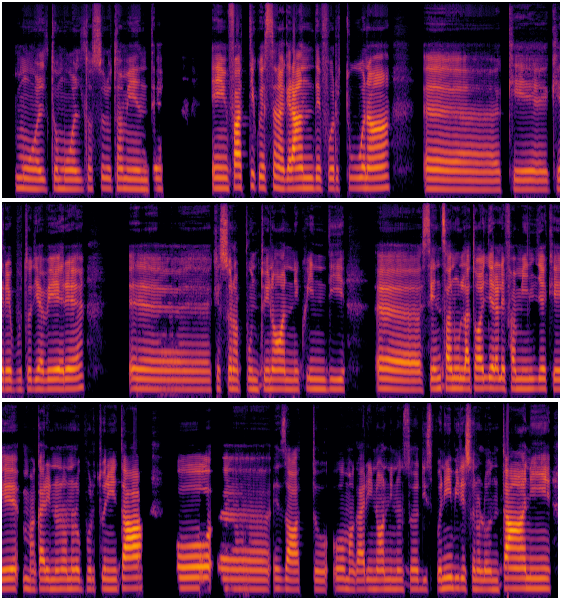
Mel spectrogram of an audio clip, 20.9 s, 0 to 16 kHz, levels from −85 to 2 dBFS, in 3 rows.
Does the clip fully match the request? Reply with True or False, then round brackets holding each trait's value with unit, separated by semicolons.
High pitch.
False (180 Hz)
